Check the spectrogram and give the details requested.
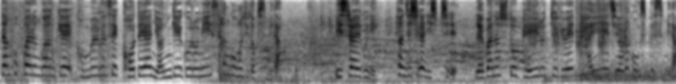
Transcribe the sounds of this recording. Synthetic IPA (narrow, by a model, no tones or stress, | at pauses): it͈anpʰok̚p͈aɾɯŋɡwahamk͈e̞kʌmbuɭɡɯnsʰe̞k͈ːʌde̞ɦanjʌnɡiɡuɾumisʰaŋɡoŋɯɭtidʌp̚s͈ɯmɲida̰ | isʰɯɾaiɭɡuɲi | çjʌnd͡ʑeɕʰiɡaniɕʰi̥p̚t͡ɕʰiɾḭɭːe̞banɯnsʰudope̞iɾutʰɯɡjoe̞taie̞t͡ɕijʌɡɯɭkoŋsʰɯ̥pʰe̞s͈ɯmɲida̰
